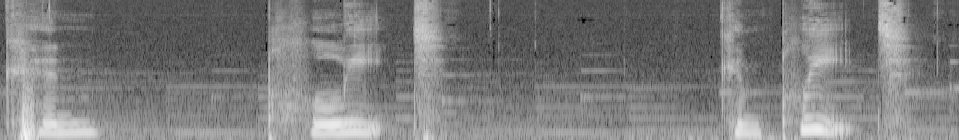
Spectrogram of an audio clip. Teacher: The stress is on the second syllable, pleat. So the first vowel, com, is reduced to cum.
